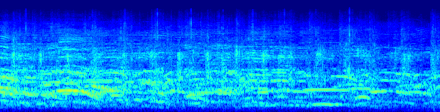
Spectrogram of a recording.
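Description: Church congregation calling out praise, many voices overlapping at once with no single voice standing out.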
